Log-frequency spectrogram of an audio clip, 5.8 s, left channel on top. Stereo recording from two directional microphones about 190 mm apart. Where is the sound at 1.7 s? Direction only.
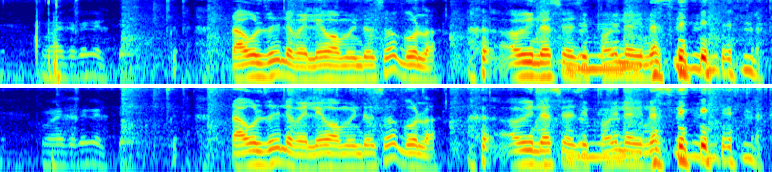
15° right (ahead or behind).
